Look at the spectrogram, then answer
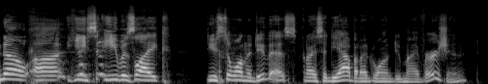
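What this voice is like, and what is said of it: Usual voice. Nothing is said of it.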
